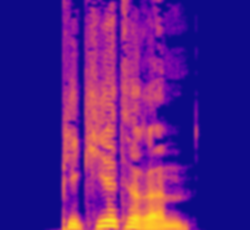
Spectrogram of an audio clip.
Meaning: strong dative masculine/neuter singular comparative degree of pikiert
- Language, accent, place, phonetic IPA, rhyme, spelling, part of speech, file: German, Germany, Berlin, [piˈkiːɐ̯təʁəm], -iːɐ̯təʁəm, pikierterem, adjective, De-pikierterem.ogg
